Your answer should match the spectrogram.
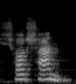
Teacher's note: শ্মশান শব্দটা একটু আগে বলেছে, দেখো শ্মশানে আমরা এটাকে শ্মশান বলছি না, স বলছি, জন্য এখানে তালব্য সই ব্যবহার করছি। আর মফলার পরিবর্তে এখানে চন্দ্রবিন্দু মানে একটু নাসিক্য করে উচ্চারিত হচ্ছে। আর লাস্টে যেহেতু থামছি, শ্মশান, এই জন্য এখানে একটা হসন্ত ব্যবহার করেছি।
